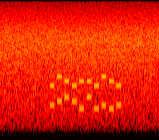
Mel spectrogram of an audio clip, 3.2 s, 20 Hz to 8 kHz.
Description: DTMF, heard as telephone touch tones, dialled by machine, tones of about 90 ms, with radio hiss. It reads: 4907201624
